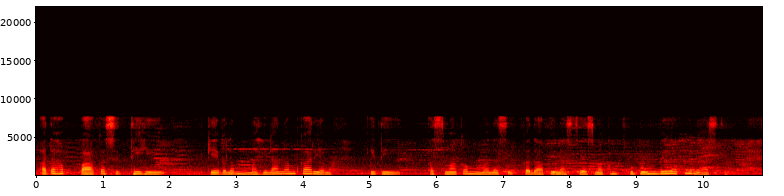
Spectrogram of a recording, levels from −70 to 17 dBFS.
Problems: background sounds at intervals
